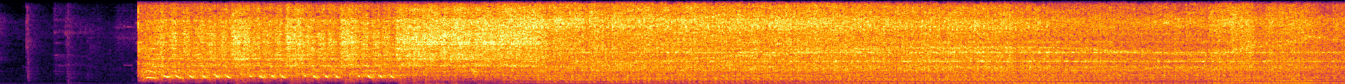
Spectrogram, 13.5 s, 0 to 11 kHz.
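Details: Cummins diesel for a C40 truck build, fitted with second-gen adapter plate after a valve adjustment: cranks and catches into a loud, uneven clattering idle that never settles; runs rough, owner suspects cylinder 5, which tested low on compression (about 325 psi, under 350).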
